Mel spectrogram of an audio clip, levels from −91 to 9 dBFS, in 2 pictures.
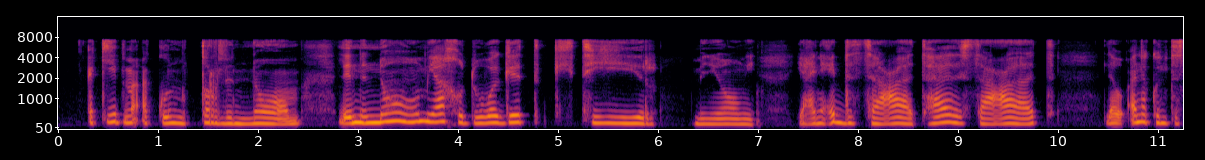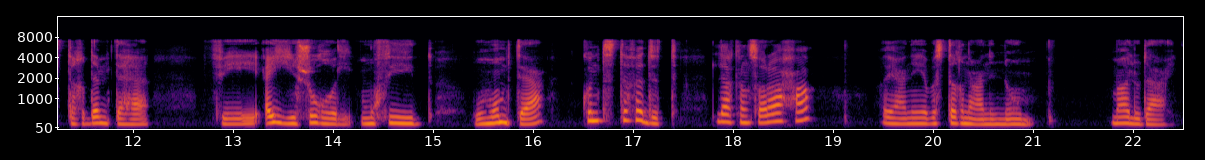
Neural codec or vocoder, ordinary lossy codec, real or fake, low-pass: none; MP3, 96 kbps; real; 7.2 kHz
